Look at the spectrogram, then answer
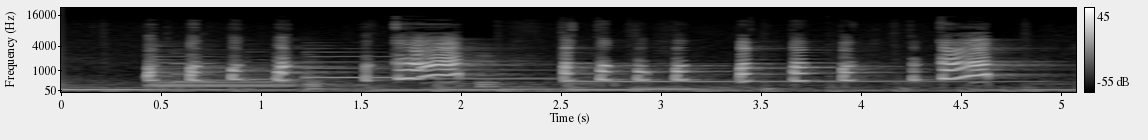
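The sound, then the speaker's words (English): A hen clucks in quick bursts of short clucks, broken twice by longer rising squawks, over a soft, steady low hum in the background. “The hog in his sty, the goose in her pen, and the coop which was home to the fat red hen.”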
